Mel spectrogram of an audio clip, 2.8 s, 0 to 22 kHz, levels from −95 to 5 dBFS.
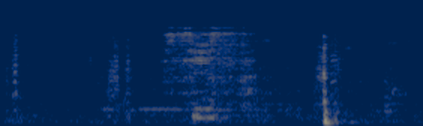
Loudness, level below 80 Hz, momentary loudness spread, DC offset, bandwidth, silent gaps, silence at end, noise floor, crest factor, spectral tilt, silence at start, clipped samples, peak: -55 LUFS; under -90 dBFS; 14 LU; under 0.1%; 15.5 kHz; none; 0.2 s; -86 dBFS; 28 dB; -4.5 dB/octave; 0.1 s; under 0.1%; -32 dBFS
